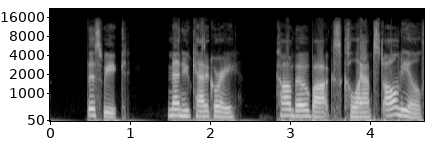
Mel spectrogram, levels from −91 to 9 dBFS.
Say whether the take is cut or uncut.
uncut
